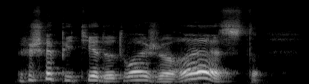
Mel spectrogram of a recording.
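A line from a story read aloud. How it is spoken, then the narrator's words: Laughing reply. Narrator (French): répliqua-t-elle en riant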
